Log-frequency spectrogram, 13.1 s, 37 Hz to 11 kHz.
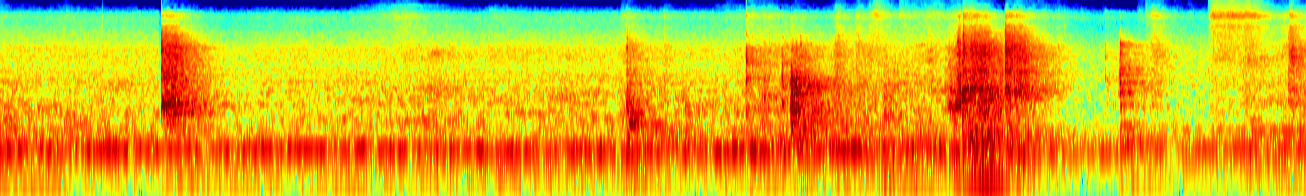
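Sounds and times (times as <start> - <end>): sharp metal knocks: 1.6 - 2.2, 9.6 - 10.6.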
